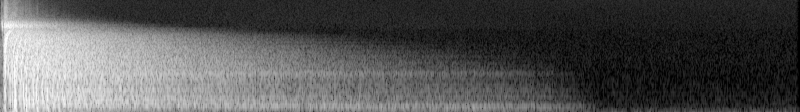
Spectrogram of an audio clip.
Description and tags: pulse responses from great british spring reverb processed with equalizers, tube preamps and compressed with analog tape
